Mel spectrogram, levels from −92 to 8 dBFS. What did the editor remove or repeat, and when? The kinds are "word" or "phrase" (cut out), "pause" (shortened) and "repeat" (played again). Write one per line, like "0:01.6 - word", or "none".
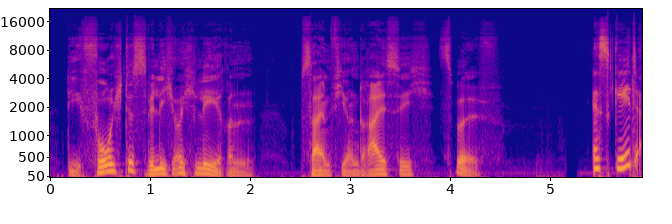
0:01.0 - word
0:03.9 - word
